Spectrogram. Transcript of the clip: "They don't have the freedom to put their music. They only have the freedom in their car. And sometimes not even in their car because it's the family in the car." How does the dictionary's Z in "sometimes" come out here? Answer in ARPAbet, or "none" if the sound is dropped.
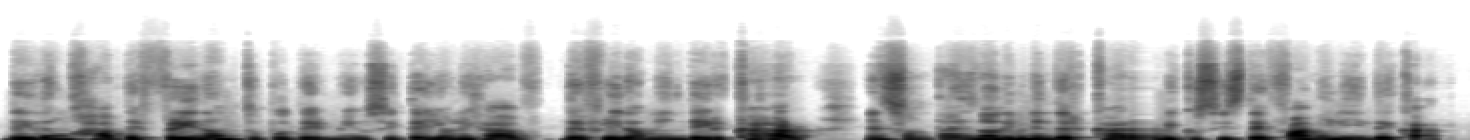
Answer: S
